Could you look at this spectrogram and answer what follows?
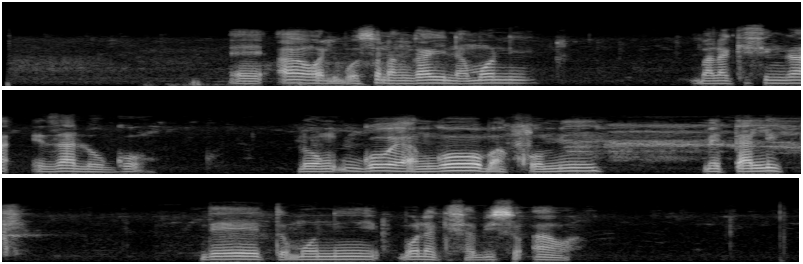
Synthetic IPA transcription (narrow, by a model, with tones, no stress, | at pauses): a˦wa˨lḭ˨bo̰˨so˦na˨ŋɡa˦i˦na˨mɔ˦ni˦ | ba˨la˨ki˦si˦ŋɡa˦e˨za˦lo˨ɡo˦ | lo˨ɡo˦ja̰˨ŋɡo˦ba̰˨kʰo˨mi˦ | me˨ta˨li˦˨k | nde˦to̰˨mɔ˦ni˦bo˦la˨ki̥˨sa̰˨bi˦so̰˦ʔa˦wa˨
